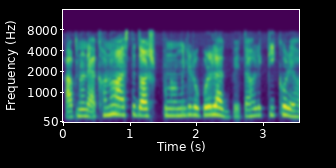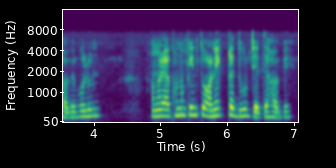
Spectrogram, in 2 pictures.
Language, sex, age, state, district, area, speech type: Bengali, female, 18-30, West Bengal, North 24 Parganas, rural, spontaneous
